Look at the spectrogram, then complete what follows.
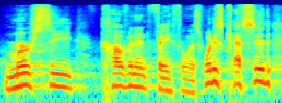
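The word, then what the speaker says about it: kesed (חסד): I was joking around last week because I think you pronounce it differently, but my Hebrew professor said kesed. So I was like, kesed. Doesn't matter, it's just being north and south, who knows.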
